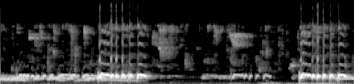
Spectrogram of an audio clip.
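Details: Local zebra doves in a group, a lure for other doves: rippling trilled coo phrases from several birds, with a louder burst at the end.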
